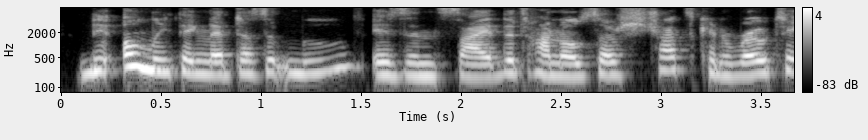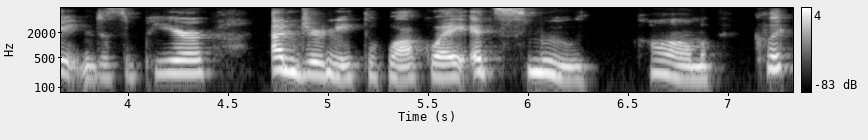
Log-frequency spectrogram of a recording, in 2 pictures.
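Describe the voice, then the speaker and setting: A woman narrating the action descriptions of a fan audio drama script, reading at a paced rhythm with pauses. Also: medium pitch. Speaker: narrator of stage directions.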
